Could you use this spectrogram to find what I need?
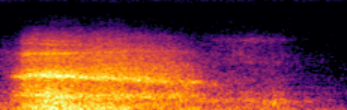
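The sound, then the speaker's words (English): A deep breath drawn and let out: one long, airy rush of air that swells quickly, holds, then slowly fades away, heard alone without any talk. “Take the deepest breath you can. Inhale. Now exhale.”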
